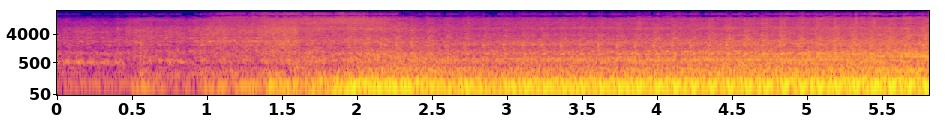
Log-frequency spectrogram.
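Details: 1992 GMC Sierra 3500HD, first run after a new fuel pump, fresh gas and the alarm system disabled: cranks, catches after a second and settles into a steady even low idle rumble with no misses or knocks.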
